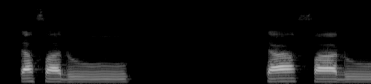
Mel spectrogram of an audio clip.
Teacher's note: রু এক আলিফ টান হবে। ওয়াও সাকিন এর পূর্বের হরফের উপর পেশ আসছে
